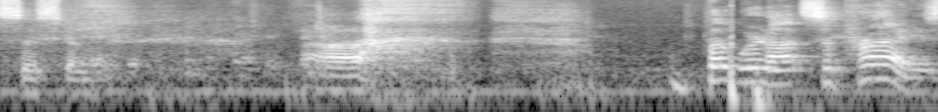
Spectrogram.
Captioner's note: chuckles; audience laughing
